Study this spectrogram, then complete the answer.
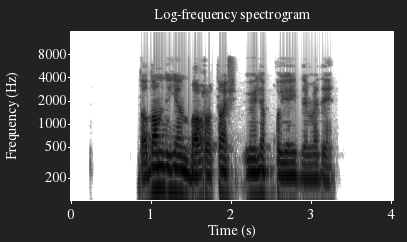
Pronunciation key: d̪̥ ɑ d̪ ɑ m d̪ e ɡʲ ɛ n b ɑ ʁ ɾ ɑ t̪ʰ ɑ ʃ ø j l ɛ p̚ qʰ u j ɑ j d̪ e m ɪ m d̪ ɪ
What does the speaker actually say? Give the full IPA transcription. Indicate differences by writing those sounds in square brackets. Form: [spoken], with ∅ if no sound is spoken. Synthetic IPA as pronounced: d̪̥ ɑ d̪ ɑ m d̪ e ɡʲ ɛ n b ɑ ʁ ɾ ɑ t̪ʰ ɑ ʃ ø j l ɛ p̚ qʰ [o] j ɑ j d̪ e m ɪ [∅] d̪ ɪ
